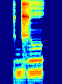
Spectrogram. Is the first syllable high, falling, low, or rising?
high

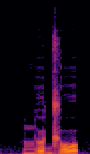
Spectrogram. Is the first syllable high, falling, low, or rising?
rising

